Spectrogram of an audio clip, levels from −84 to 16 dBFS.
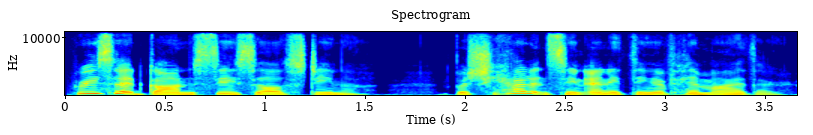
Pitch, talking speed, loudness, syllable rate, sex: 255 Hz, 230 wpm, -17 LUFS, 6.7 syllables/s, female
